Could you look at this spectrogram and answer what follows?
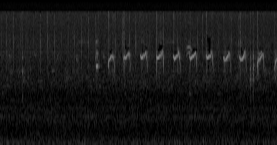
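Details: Three Society finch chicks in the nest beg with rapid, high, thin chirps, about four a second, while their father feeds them, over a steady low rumble.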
